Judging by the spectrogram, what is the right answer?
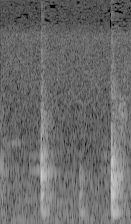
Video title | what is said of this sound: Tips Membeli Vespa | kalau suaranya nyaring berarti dia masih mulus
